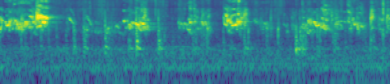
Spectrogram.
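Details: Chicks eating rice, giving loud high peeps about once a second, each a short downward-slurred note, amid soft pecking sounds.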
